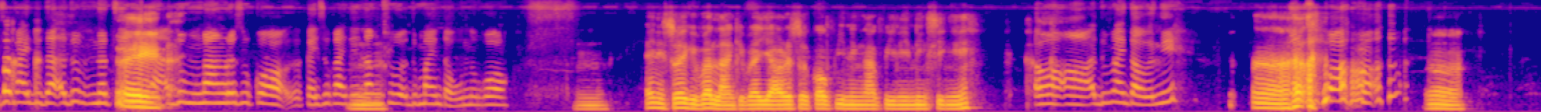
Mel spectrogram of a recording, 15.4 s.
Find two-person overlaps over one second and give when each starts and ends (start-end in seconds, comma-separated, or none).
none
